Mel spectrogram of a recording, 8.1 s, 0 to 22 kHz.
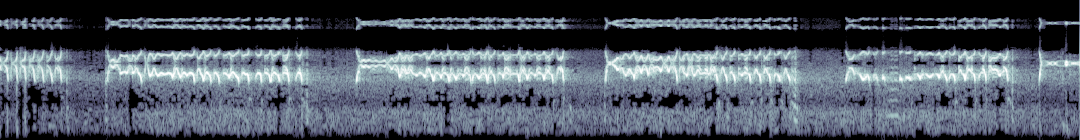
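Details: Loud shrill chattering from an eagle at Decorah nest N1, 6:45 am, 14 September 2018, while a visiting fledged juvenile is escorted off; high, rapid, trilling whistled bursts of about a second, repeated almost without pause.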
